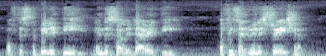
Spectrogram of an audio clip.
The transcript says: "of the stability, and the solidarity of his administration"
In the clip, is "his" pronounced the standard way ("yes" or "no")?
no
